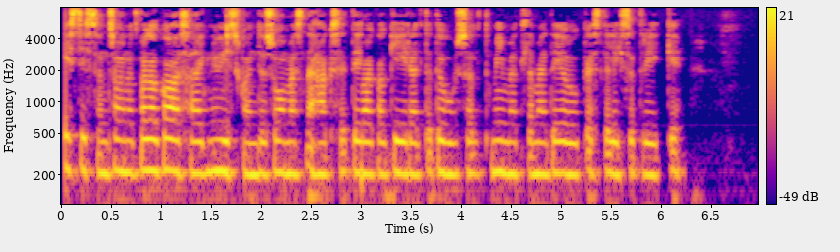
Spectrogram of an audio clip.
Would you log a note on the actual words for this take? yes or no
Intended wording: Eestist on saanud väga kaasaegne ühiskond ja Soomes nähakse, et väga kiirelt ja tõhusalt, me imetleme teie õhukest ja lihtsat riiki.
no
